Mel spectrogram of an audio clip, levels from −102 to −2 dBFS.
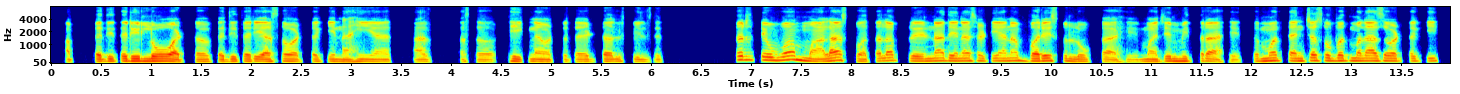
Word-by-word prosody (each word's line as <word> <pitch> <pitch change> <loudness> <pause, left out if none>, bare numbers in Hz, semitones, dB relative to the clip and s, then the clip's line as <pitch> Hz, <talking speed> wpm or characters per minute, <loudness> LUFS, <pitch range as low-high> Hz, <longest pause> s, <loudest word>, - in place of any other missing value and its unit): Up - - -6 0.2
कधीतरी 120 +2 +3
low 125 0 +7
वाटतं, 105 -1 +2
कधीतरी 115 +2 0
असं 110 +2 +1
वाटतं, 110 -1 -1
की 115 - 0
"नाही 105 +1 -1
यार, 100 -1 -1 0.3
आज 100 0 -3 0.3
असं 100 0 -7 0.2
ठीक 120 -3 +1
नाही 110 -2 0
वाटतं 100 +1 -6
आहे, 105 0 -1
डल 110 -1 +1
फील्स 100 -2 -5
येतं." 100 -3 -11 0.7
तर 195 -1 +3
तेव्हा 170 +3 +3
मला 140 -2 +3
स्वतःला 130 +1 -2
प्रेरणा 130 +2 +2
देण्यासाठी 135 0 0
आहे 135 -1 +1
ना, 145 +1 +1
बरेच 135 +3 +4
लोकं 115 -3 -3
आहे, 100 0 -4
माझे 110 +3 -1
मित्र 120 +1 -1
आहेत. 100 -2 -6
तर - - -2
मग 140 +4 +3
त्यांच्यासोबत 145 +1 +1
मला 140 0 +3
असं 135 +1 +1
वाटतं, 130 -1 -1
की 130 0 -3
120 Hz, 170 wpm, -22 LUFS, 105-135 Hz, 0.7 s, low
